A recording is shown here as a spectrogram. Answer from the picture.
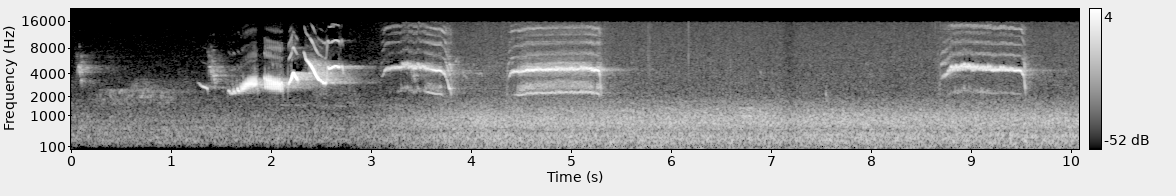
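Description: Songbirds calling. First comes a quick run of rising whistled notes, likely the tail of the blue rock thrush's clear song. Then, about three seconds in, come three loud, shrill, high calls spaced apart, the brown-eared bulbul's call, over a steady outdoor background hiss.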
